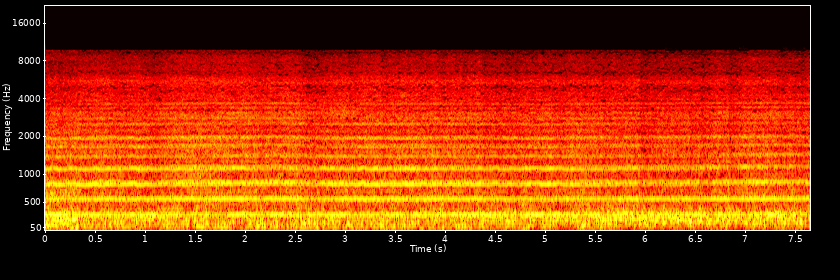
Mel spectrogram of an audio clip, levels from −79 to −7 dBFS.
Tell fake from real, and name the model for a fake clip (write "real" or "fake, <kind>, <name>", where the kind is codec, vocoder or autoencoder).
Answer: fake, vocoder, Vocos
